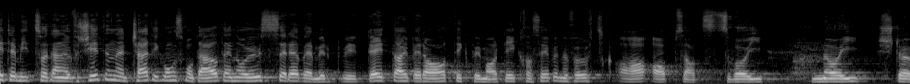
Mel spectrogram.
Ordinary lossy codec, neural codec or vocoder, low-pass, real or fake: none; none; 14.4 kHz; real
